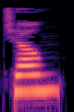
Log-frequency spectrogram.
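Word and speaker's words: trông (钟): Đồng hồ trong tiếng Trung đọc là trông. Đồng âm với từ kết thúc cuộc đời cũng đọc là trông.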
